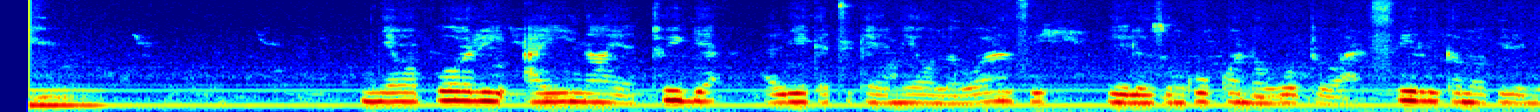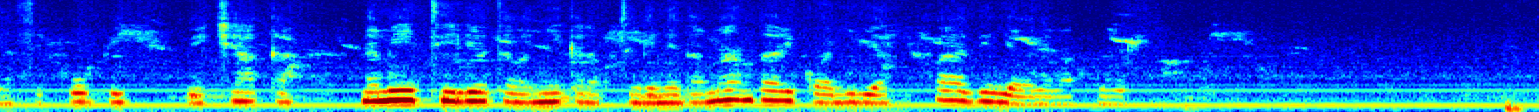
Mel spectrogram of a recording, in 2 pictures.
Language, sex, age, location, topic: Swahili, female, 25-35, Dar es Salaam, agriculture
